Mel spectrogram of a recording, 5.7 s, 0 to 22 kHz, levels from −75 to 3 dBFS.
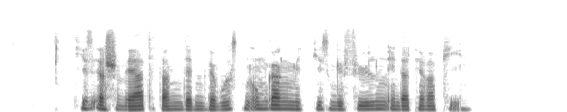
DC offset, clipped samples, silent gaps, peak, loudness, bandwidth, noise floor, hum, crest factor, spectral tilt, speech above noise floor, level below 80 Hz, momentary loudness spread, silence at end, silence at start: under 0.1%; under 0.1%; none; -8 dBFS; -27 LUFS; 7.6 kHz; under -90 dBFS; none; 22 dB; -7.5 dB/octave; over 63 dB; -62 dBFS; 14 LU; 1 s; 0.8 s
